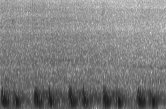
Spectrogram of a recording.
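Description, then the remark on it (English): A rapid heartbeat thumps out five quick lub-dub pairs in a steady rhythm, low and muffled, with nothing else present. “There was a new heartbeat that was added to the area, and he wondered if it was Christian.”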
